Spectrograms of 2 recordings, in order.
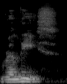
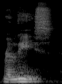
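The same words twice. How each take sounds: First: It is said fast with a reduced first vowel. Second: The same.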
